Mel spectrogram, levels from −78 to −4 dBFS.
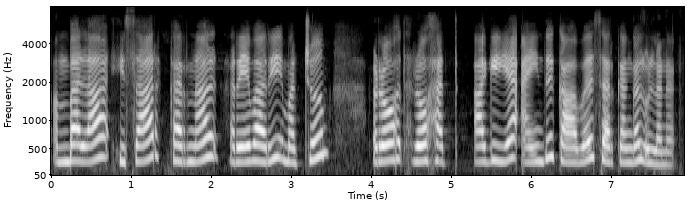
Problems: none marked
